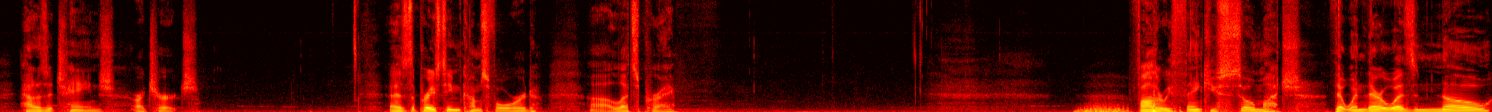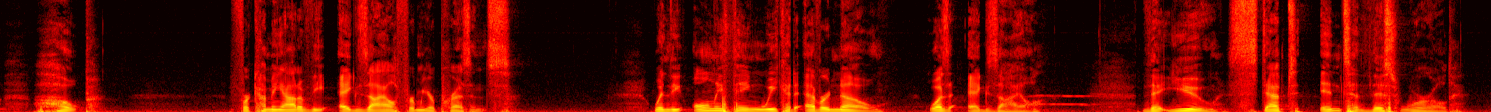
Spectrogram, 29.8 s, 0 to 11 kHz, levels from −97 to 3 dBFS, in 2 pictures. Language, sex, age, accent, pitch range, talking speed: English, male, 40-59, American, 105-145 Hz, 105 wpm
